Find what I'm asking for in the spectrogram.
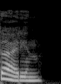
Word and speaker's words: Арин: Кажется, его зовут Арин, с ударением на первый слог.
